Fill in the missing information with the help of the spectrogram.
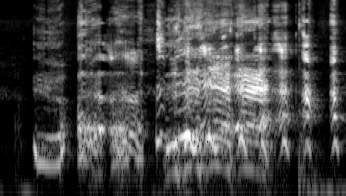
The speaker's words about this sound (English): Tony Stark's like coughing. He's like, I swear, it's cigars and booze.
